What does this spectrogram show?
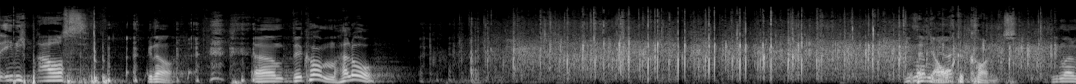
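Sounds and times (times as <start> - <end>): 
speech: 0.0 - 3.9, 9.0 - 10.7
laughter: 0.8 - 2.8, 4.2 - 5.1, 9.0 - 10.1
live audience applauding at the 35th Chaos Communication Congress in Leipzig: 4.3 - 10.7.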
